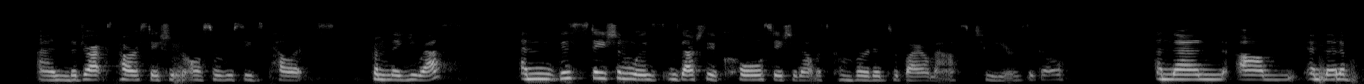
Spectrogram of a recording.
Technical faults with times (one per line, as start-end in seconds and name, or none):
none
